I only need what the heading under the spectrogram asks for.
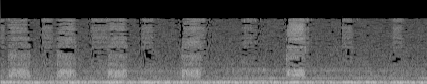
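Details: A barn owl (Tyto alba) gives short, breathy hissing snores, repeated about every half to one second over a steady low rumble.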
